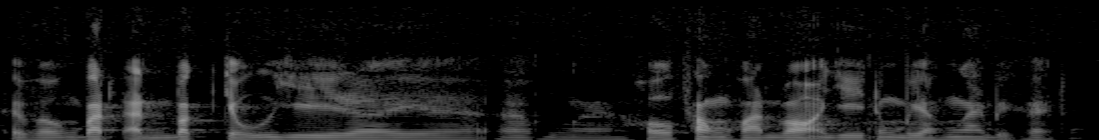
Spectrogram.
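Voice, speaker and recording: A man's voice: fairly low pitch, moderate pace. A man giving a Buddhist sermon, telling a story and acting out the quoted voices. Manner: animated storyteller, acts out quoted speech. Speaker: Buddhist teacher.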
